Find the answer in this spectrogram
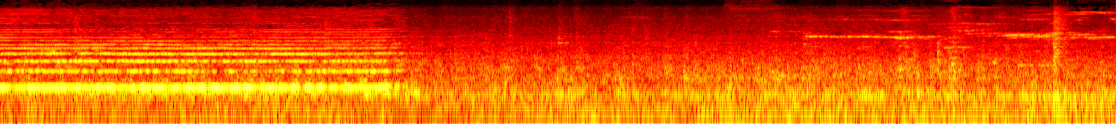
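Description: A train horn holds one long steady blast that cuts off about five seconds in. Then the moving train's wheels rumble and click over the rail joints, with a thin high wheel squeal in the last few seconds.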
